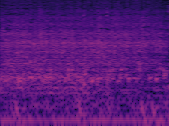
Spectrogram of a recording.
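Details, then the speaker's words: Kenmore (Whirlpool direct-drive) top-loader after the lid switch was zip-tied back into place: a strong, steady rush of hot water filling freely with no sputtering; hot and cold together give the fastest fill, and the fill is healthy. "just hot pretty good together gives you the fastest fill"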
